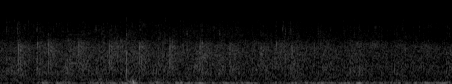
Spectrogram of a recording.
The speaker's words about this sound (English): Let's give them a godly round of applause for their efforts.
